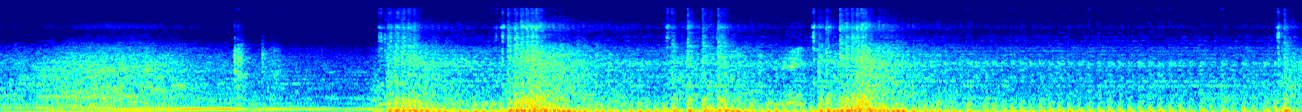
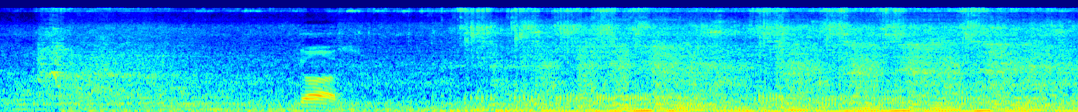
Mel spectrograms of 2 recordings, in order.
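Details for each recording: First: Yamaha Vega R motorcycle left overnight, cold morning start: catches on the starter, then runs rough with uneven stumbling bursts and dies when throttled until the combustion chamber warms; hard cold starting from a clogged carburetor pilot air passage. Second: Yamaha Vega R motorcycle with a cold-morning hard-start problem, after carburetor replacement and kicking it five times with ignition off: short starter whirr, then it catches on the first electric-start press and settles to a steady idle; normal start.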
